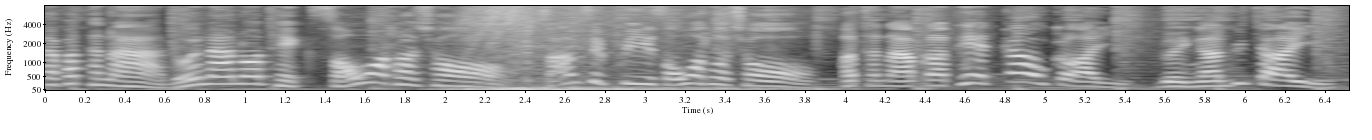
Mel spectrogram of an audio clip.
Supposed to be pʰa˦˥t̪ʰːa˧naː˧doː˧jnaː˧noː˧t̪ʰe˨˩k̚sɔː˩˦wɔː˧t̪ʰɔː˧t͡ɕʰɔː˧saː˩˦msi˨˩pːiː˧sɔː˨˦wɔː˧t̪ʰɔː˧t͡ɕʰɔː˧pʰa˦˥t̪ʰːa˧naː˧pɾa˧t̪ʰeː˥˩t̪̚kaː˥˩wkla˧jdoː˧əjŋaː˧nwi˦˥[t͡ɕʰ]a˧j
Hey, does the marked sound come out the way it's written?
no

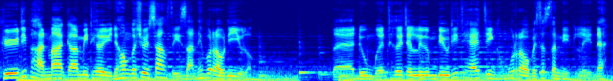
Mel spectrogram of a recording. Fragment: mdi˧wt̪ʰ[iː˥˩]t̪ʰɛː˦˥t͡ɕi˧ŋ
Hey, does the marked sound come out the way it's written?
yes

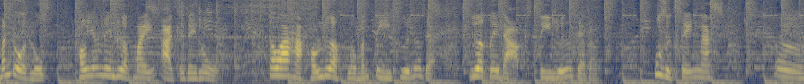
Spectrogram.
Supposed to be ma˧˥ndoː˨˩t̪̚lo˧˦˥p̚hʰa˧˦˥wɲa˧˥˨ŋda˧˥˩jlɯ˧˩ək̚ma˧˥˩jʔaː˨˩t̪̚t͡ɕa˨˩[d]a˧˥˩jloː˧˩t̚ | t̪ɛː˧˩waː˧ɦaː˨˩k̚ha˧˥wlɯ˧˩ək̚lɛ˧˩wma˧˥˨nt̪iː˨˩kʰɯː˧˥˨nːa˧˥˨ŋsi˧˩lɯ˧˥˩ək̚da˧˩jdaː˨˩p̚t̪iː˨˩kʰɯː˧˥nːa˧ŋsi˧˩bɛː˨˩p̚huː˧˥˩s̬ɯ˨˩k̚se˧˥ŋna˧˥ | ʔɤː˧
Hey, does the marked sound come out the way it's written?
yes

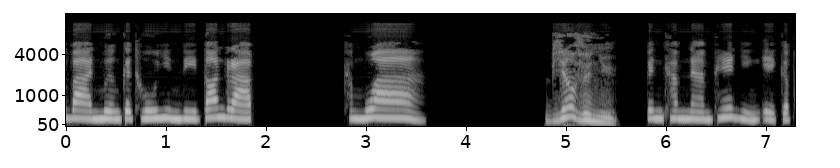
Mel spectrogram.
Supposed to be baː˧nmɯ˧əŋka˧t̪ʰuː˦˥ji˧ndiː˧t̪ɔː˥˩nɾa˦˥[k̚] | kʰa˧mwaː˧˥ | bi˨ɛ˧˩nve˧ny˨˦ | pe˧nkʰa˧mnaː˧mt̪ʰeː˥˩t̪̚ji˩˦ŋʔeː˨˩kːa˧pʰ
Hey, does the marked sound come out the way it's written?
no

